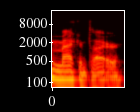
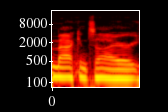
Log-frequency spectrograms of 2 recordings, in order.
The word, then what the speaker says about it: McIntyre: Liam McIntyre. – All right, Liam McIntyre.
